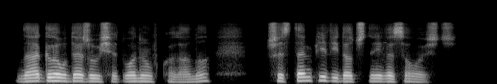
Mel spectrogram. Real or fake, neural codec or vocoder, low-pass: fake; codec, 16 kHz, about 1 kbps, DyCAST, with the encoder's durations; 7.2 kHz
